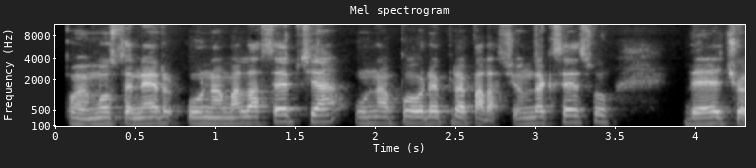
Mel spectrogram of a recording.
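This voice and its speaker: A young man gives a formal academic presentation in a measured, didactic manner as a postgraduate student. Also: a little high. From Guatemala. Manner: measured, didactic, clearly enumerating.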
